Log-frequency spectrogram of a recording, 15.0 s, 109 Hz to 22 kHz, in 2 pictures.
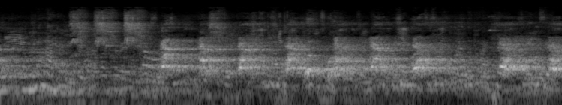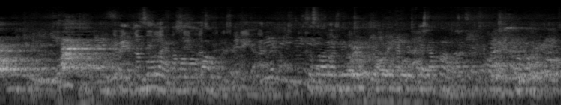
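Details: Finnish Lapphund named Mindy on an A agility course at PAWS, 3 October 2020; a run of sharp barks repeated about twice a second, then fainter barking mixed with people's voices.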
